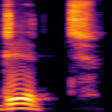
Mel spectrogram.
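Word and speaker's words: debt: এখানে উজ্জ্ব থাকবে অর্থাৎ বি এর উচ্চারণ হবে না তাহলে ডেট আর হচ্ছে ডেইট এরপর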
